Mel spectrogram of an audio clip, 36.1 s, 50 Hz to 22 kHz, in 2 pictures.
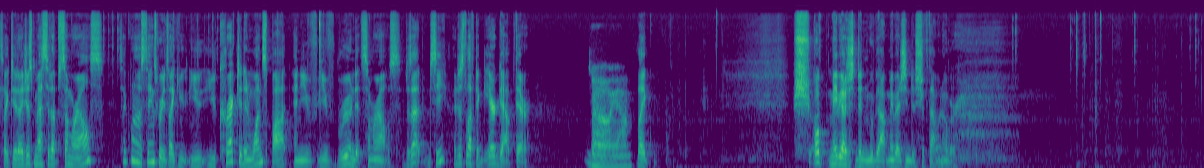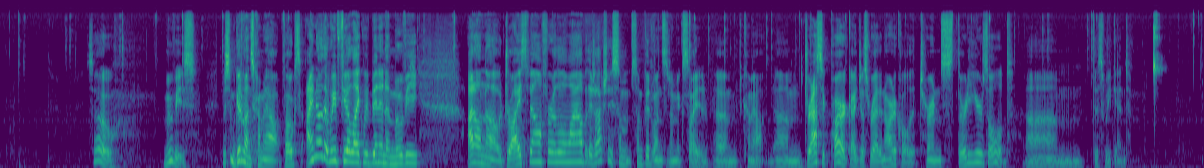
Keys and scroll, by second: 2.0 e, 2.8 space, 4.7 BackSpace, 13.0 m, 16.1 space, 16.4 h, 17.3 space, 18.3 m, 19.8 space, 20.7 h, 21.4 space, 22.2 m, 24.5 space, 28.3 h, 29.0 space, 30.1 space, 32.8 m, 34.6 space.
